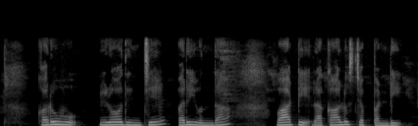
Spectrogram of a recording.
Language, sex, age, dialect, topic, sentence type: Telugu, female, 25-30, Southern, agriculture, question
